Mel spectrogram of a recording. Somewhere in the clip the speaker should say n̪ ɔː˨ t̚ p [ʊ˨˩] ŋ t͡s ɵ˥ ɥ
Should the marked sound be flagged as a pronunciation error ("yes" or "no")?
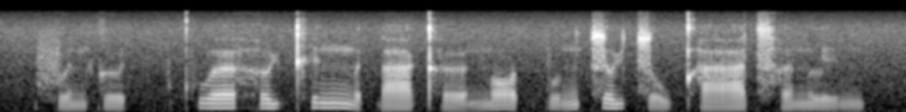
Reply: yes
